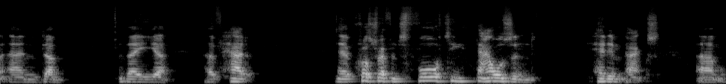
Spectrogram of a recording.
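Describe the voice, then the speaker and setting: A man's voice: mid-range voice, poor audio. A man hosting a casual rugby radio chat, hesitant with many fillers and restarts. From New Zealand. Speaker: sports radio host.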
